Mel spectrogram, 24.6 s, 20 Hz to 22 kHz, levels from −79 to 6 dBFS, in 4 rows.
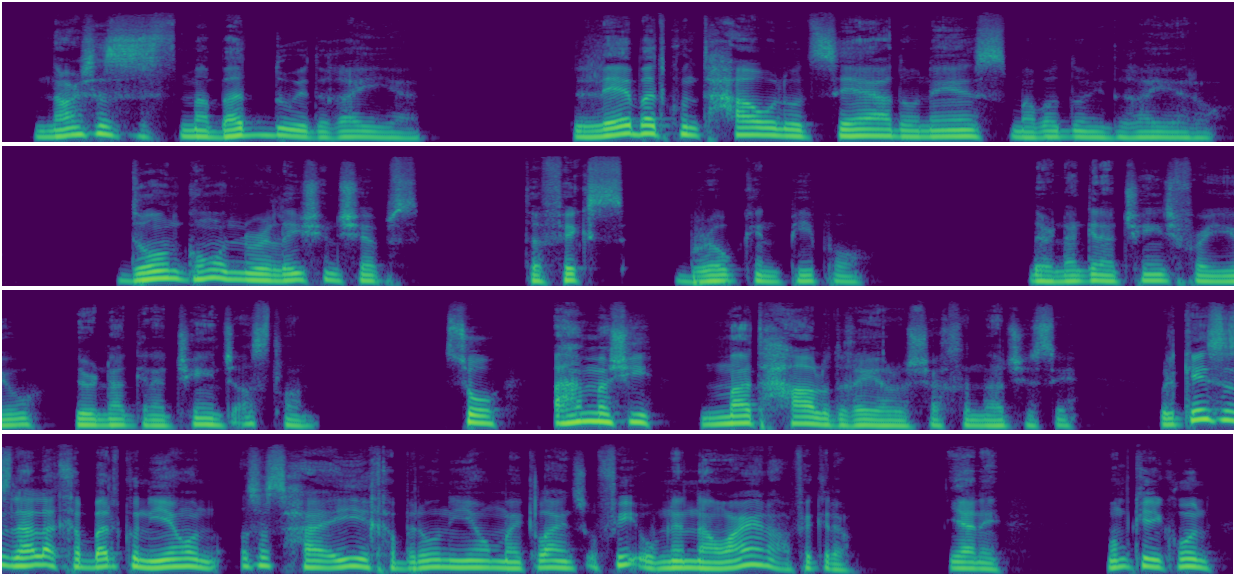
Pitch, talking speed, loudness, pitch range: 135 Hz, 140 wpm, -19 LUFS, 120-160 Hz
